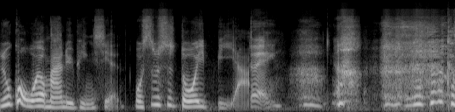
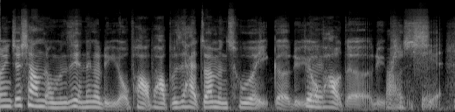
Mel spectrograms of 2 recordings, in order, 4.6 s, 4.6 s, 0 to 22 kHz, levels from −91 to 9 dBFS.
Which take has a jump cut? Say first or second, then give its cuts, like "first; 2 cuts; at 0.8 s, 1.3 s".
second; 1 cut; at 3.2 s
